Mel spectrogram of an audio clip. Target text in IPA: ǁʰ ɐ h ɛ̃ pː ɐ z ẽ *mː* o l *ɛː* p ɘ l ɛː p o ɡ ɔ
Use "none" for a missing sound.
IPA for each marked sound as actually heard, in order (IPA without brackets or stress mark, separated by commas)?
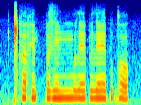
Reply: mː, ɛː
